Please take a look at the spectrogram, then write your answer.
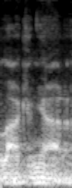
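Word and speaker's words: La Cañada: it until they till the little squiggly line above the end which means this neighborhood's so fancy it says Canada and they pronounce it La Canada so I don't know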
